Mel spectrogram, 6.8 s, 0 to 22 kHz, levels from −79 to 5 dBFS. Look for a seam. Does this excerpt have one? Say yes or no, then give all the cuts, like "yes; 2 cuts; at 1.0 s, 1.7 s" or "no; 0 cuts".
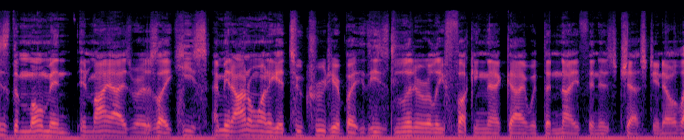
no; 0 cuts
